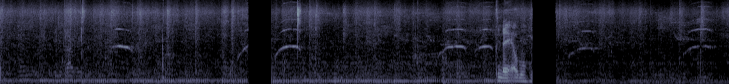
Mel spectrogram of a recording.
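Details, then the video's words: Scared baby monkey Anissa, held by monkey Aron, calls her mother with short rising-then-falling squealed notes repeated every second or two, with a louder rough outburst near ten seconds, over low engine-like hum and some voices. "Pity Baby Monkey Scare Call Mom"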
